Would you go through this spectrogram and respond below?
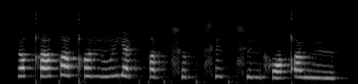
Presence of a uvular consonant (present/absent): present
